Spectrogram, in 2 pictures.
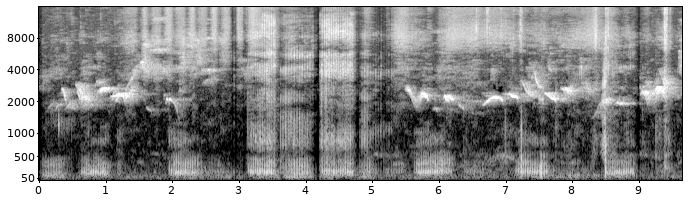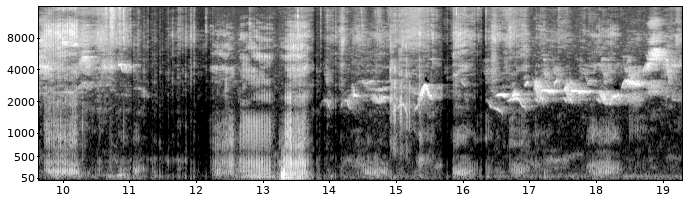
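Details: Mjaullo, a cat met again in summer after a year apart, purring in steady low rumbling pulses roughly every second, with high bird chirps and twitters scattered throughout.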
